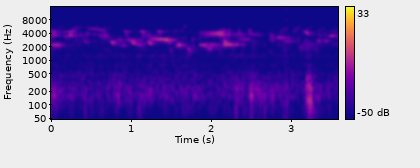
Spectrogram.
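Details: A dense chorus of Apapane at Hakalau Forest National Wildlife Refuge, Hawaii Island: overlapping high whistles, chirps and buzzy trills, several birds calling at once without pause, over faint low background rumble.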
